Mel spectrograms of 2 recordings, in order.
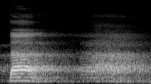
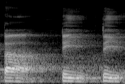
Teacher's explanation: tempat keluarnya adalah ujung lidah dan pangkal gigi seri atas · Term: huruf ta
